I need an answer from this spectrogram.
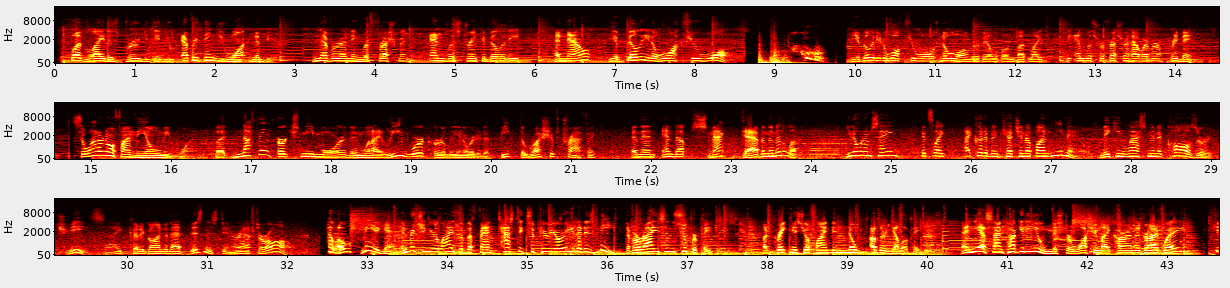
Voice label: Commercials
